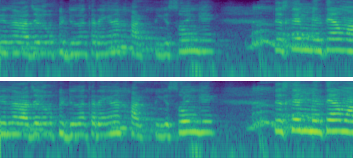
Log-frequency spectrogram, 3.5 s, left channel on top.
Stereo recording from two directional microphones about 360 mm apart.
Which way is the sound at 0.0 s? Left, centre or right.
Centre.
